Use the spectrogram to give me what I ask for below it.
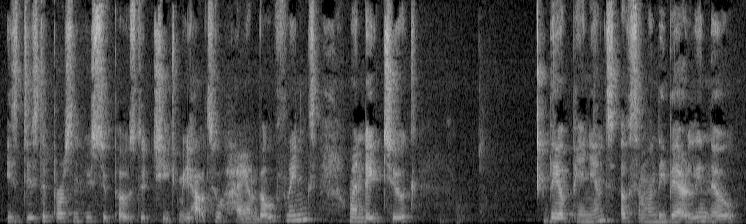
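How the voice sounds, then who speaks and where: A woman's voice: lowish voice, fairly bright tone, slight background noise. Exasperated woman venting on camera. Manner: frustrated, exasperated, lots of "like". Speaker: vlogger. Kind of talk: casual rant vlog.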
